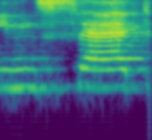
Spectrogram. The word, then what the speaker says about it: INSAT: इनसैट का spelling देखो किताब में, INSAT, इनसैट कहते हैं, इनसैट, INSAT, इनसैट, ठीक है।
